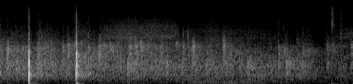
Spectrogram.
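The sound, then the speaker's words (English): An audience applauds steadily to honor the mothers, a dense crackle of many hands clapping together, with two sharp, loud claps standing out near the start before the applause gradually thins and fades. “We can clap for them, right?”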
